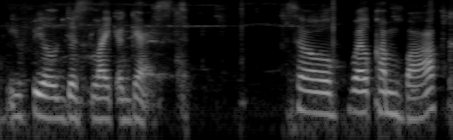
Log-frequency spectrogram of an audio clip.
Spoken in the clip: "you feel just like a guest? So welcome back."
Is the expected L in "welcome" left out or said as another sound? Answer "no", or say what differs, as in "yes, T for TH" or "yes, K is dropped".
no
